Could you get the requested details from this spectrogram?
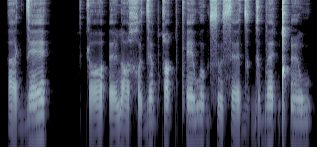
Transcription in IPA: a˩˧ ɡ d ɛ˦˥ | k ɑ˩˧ ʔ ɜ˩˧ ɳ ɑ˩˧ χ ʊ˩˧ d ɜ˦˥ b q a˦˥ q pʼ ɛ˦˥ w o˦˥ ɡ s ʊ˩˧ s ɜ˩˧ d ʊ˩˧ ɡ ə˦˥ b ɜ˦˥ ǃʼ ə̃˦˥ w

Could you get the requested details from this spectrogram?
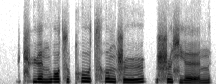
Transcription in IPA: t͡ɕʰ ɥ ɛ˥˩ n̪ w ɔ˥ t͡s u˨ kʰ o˥˧ ʊ̯ t͡sʰ ɤ˥˩ ŋ ʂ ɻ̩˧˥ | ʂ ɻ̩˥˩ ɕ j ɛ̰˨˩˦ n

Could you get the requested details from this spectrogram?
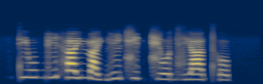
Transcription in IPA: t̪ j u˦ ɡ i˦ h a˦ j m a˨˩ j ɡ ĩ˥˧ t͡ɕ i˦ ʔ t͡ɕ o˧ d͡z j a˧ t̪ʰ o˨ p̚

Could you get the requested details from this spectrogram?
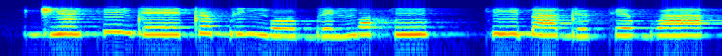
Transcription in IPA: d͡ʒ ɛ̃˧ k ĩ˦ d eː˧ t ə˦ b i˧ ŋ oː˨ b e˨ ŋ ɔ˦ h ũ˦ | k ĩ˦ ɗ a˧ d ɨ˨ k e˧ ɡʷ a˧

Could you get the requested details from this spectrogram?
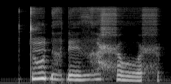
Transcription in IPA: t õ ɗ ə̤ ɗ e ð ə̤ ħ o ħ

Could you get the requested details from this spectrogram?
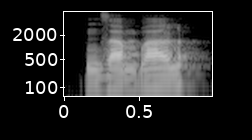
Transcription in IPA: n z a m b a ɳ

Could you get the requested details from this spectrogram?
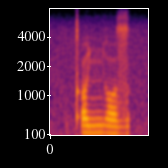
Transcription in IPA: kʼ ɒ ɲ ɔ z

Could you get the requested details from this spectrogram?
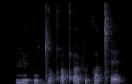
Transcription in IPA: n ʉ˨ h u˨ ɡ͡ǀ o˦ qʼ ʉ˨ qʼ ʉ˨ f ə˨ k ɒ˦ ǀʰ ɛ˨

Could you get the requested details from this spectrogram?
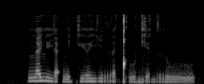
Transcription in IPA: n æ lʲ ɘ j æ ʔ n i kʲ ɘː j i r æ ǃʼ uː ɡʲ ɛː ɡ r uː

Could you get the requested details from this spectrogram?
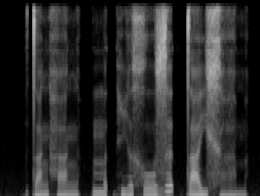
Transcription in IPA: t̪ a˧ ŋ h a˧ ŋ | m ə˦˥ t̚ h i˧ ə̯ x o˧ z ə˦˥ t̚ t̪ a˧ j x a̤˨˩ m

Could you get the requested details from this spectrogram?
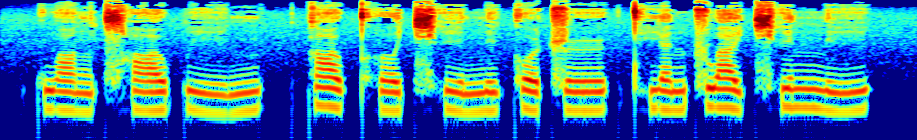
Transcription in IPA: k w ɑ˨˩ ŋ t͡sʰ ɑ˧˥ ʊ̯ p i˨˩˦ ŋ | k ɑ˥˩ ʊ̯ kʰ ɤ˧˥ t͡ɕʰ i˨˩ n̪ i˧˥ k o˧ ʊ̯ ʈ͡ʂ ɻ̩˥ | t̪ʰ j ɛ˧˥ n ʈ͡ʂ w a˥˩ ɪ̯ t͡ɕʰ i˥ n n̪ i˧˥

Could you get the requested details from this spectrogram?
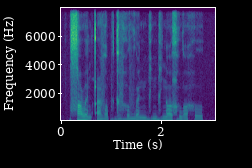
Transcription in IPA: sˤ i˦ w ə˨ n qʼ i˨ v ɔ˨ p ə̤˨ ɡ ə˦ v ɦ o˦ v w œ˨ n m b i̤˦ m b i̤˦ n ɔ˦ χʷ ə̤˨ w ɔ˦ h o˦

